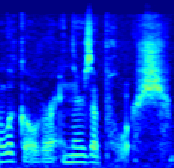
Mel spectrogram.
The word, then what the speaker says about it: Porsche: would see it as Porsche because you pronounce the e at the end this was like mind-blowing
